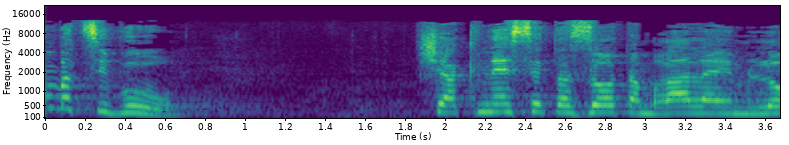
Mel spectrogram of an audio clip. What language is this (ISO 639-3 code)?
heb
